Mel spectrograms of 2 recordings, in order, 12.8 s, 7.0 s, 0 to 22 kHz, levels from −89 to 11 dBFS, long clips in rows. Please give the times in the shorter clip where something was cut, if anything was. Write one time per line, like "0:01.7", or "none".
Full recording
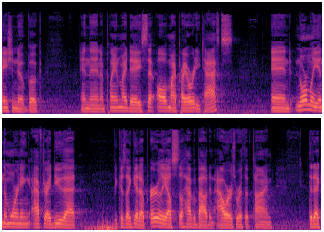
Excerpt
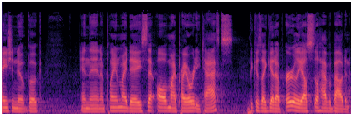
0:04.9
